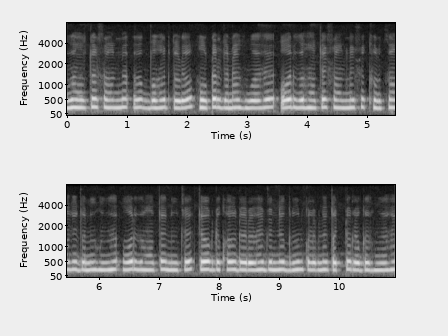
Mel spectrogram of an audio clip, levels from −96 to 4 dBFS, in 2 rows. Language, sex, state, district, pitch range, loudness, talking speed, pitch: Hindi, female, Bihar, Jamui, 240-255 Hz, -15 LUFS, 205 wpm, 250 Hz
